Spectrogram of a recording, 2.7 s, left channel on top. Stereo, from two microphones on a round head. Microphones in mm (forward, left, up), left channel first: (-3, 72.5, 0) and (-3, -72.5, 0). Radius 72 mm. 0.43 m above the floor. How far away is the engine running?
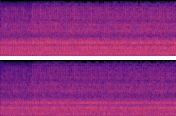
About 1.3 m.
